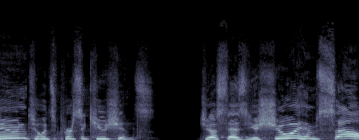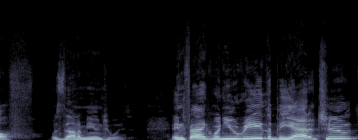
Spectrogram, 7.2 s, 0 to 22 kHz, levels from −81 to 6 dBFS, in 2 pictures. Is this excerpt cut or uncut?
cut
